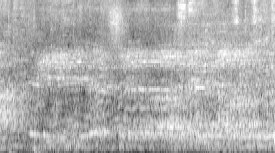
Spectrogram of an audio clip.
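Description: A group of voices singing together, with long held notes.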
